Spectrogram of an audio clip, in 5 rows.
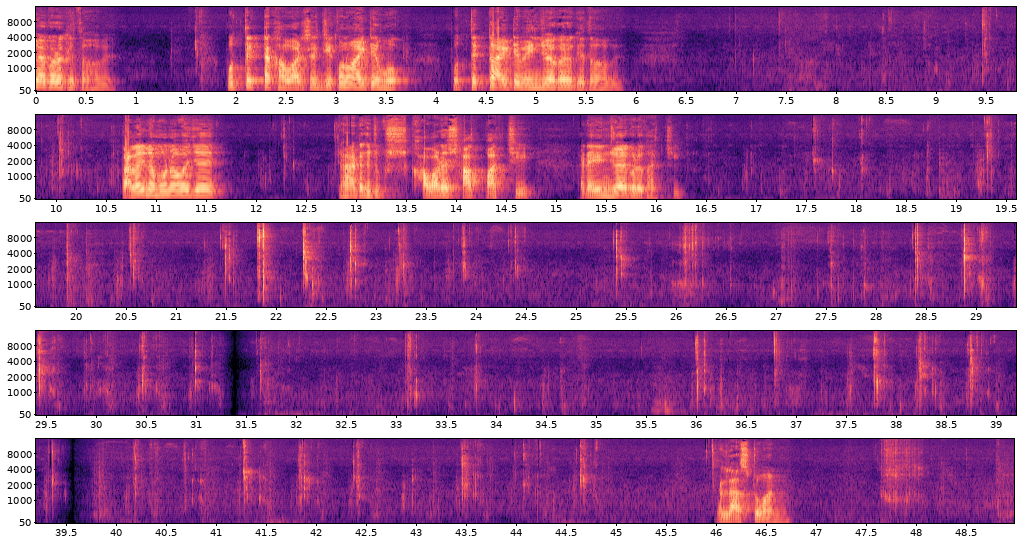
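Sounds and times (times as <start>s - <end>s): chewing and biting chicken: 25.3s - 35.0s, 35.9s - 44.9s, 47.6s - 48.9s.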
